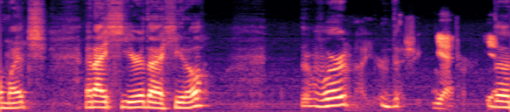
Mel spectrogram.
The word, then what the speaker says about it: Hiro: add that to it hero because i believe that is proper pronunciation yes you are we are yes in japanese okay that's what you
